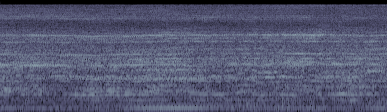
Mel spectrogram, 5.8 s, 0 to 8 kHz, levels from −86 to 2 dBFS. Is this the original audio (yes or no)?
yes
